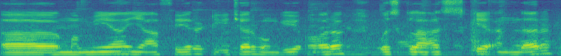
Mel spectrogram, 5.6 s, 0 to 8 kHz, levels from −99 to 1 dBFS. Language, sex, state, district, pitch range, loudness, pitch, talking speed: Hindi, male, Maharashtra, Mumbai Suburban, 110-125 Hz, -16 LUFS, 120 Hz, 115 wpm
